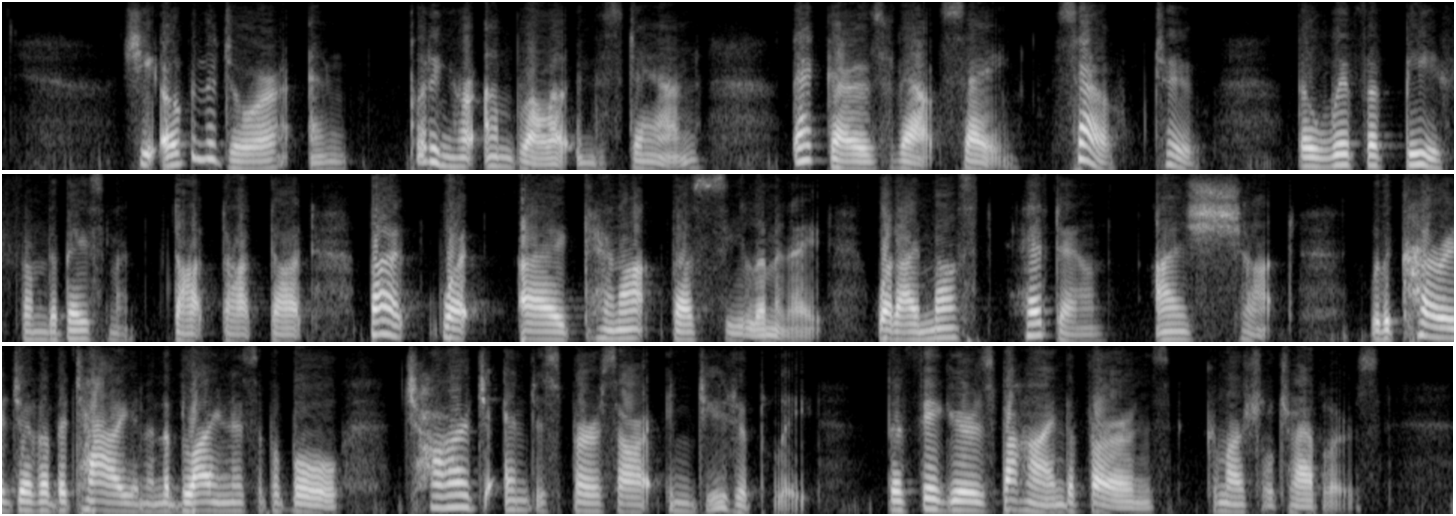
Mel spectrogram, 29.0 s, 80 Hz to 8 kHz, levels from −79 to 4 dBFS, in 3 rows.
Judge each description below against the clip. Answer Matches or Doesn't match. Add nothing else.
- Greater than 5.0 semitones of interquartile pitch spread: Doesn't match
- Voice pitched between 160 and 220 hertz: Doesn't match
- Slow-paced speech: Matches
